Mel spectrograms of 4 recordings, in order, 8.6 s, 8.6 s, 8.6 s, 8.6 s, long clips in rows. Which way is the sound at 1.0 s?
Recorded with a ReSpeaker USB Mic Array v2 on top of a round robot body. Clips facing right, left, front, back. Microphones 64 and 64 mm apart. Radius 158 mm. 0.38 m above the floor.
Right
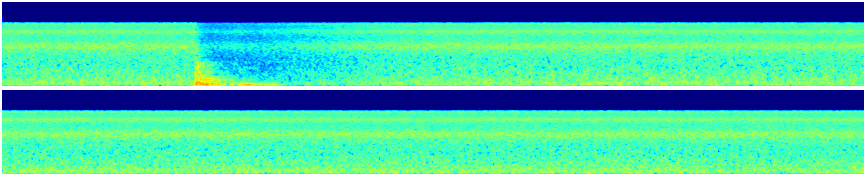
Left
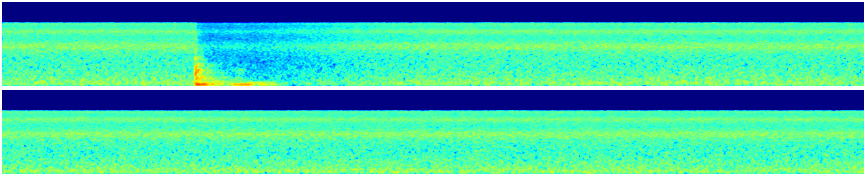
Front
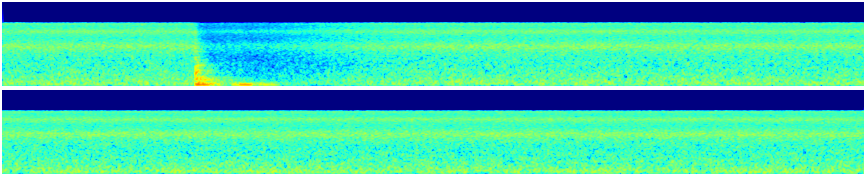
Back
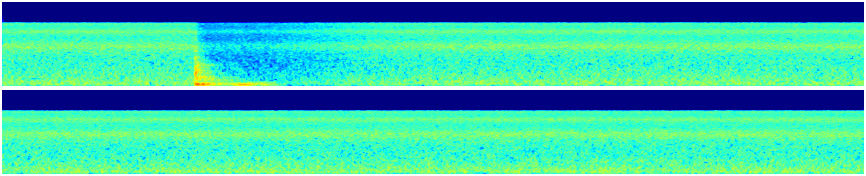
115° left.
